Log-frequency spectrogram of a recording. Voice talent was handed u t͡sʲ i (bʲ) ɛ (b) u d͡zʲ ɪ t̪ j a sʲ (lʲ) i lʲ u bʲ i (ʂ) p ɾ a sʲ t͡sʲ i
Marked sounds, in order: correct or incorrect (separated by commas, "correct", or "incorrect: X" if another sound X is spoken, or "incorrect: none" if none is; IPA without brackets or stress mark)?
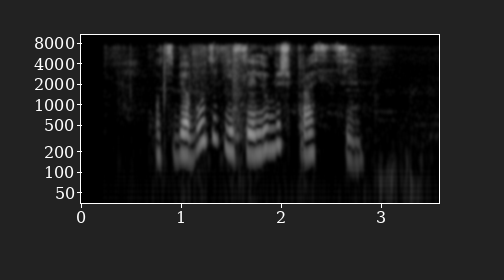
correct, correct, correct, correct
